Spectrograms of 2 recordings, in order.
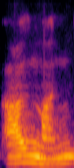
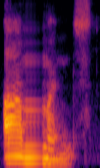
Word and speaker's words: almonds: Yeah, you don't call them alman, you call them almonds. L is silent. AS. Of course a lot of people do they do call it alman but then the correct one is almonds.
